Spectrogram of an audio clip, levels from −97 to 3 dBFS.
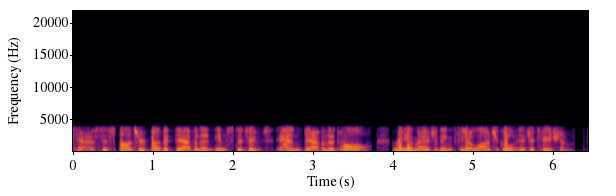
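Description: RealAudio 14.4 codec damage runs through the whole speech clip. The low-rate coding strips the signal to a narrow line band of about 250 Hz to 3.7 kHz, with nothing above 3.8 kHz. That degree of loss fits a codec running near 8 kbit/s. The damage is heavy. Speech sounds muffled and boxy, with a gargling, watery texture where the coder rebuilds each frame from a coarse model rather than the true waveform.

Integer overflow strikes from 5.39 to 5.42 s, lasting about 34 ms. A sum or gain stage pushed the loudest samples only about 1 dB past the largest representable integer. Instead of being limited, those peaks wrapped around to the opposite extreme, so each one jumps across the full range. The result is a harsh, violent crack, far sharper than ordinary clipping.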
